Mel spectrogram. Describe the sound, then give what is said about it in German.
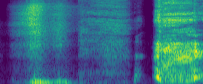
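Coughing from a sick person: a harsh low burst, then a softer raspy stretch, and after a short pause a louder, rougher outburst to the end. “Kannst du bitte aufhören zu husten hier im Podcast?”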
